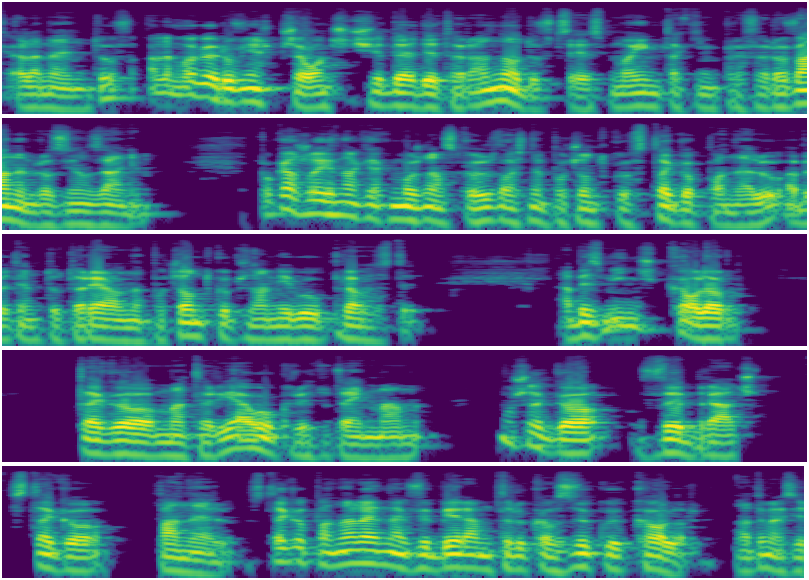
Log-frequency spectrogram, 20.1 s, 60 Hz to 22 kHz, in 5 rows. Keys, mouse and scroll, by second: 4.3-6.3 drag, 12.2-15.3 middle drag, 17.3 click.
